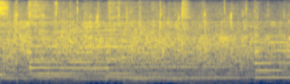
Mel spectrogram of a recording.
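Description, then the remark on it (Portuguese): An audience applauds the Lord steadily in praise, a dense, sustained wash of clapping from many hands, with sustained musical tones, like organ or keyboard chords, underneath. “Glorifica o nome do Senhor, aplaudam a Ele em nome de Jesus.”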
